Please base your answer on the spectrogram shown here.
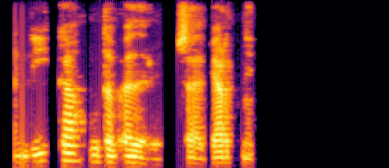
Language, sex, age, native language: Icelandic, male, 18-19, Icelandic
